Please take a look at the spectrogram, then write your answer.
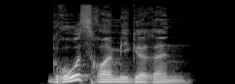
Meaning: inflection of großräumig: 1. strong genitive masculine/neuter singular comparative degree 2. weak/mixed genitive/dative all-gender singular comparative degree
- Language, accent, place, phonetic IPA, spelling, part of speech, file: German, Germany, Berlin, [ˈɡʁoːsˌʁɔɪ̯mɪɡəʁən], großräumigeren, adjective, De-großräumigeren.ogg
